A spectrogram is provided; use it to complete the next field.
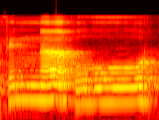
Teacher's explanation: فن میں ادغام شمسی ہے مع الغنہ ، فن نا الف مدہ ہے، دو حرکات لمبا کریں گے،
